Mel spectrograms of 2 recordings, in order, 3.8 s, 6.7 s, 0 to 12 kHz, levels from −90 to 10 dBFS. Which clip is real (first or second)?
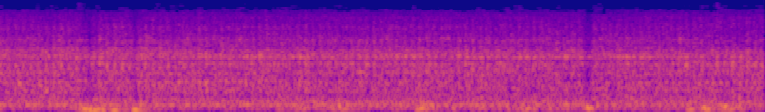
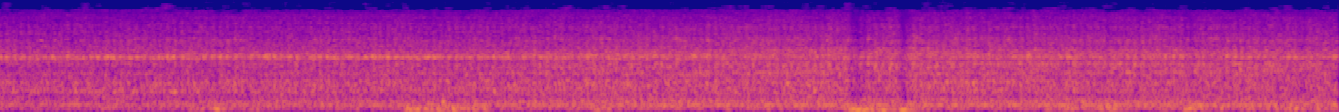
first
